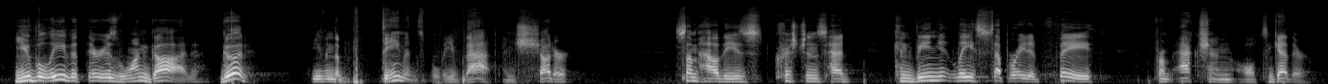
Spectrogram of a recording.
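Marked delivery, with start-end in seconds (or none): 0.1-5.7 louder, sneering sarcastic delivery. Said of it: "You can hear the sarcasm in James's words".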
